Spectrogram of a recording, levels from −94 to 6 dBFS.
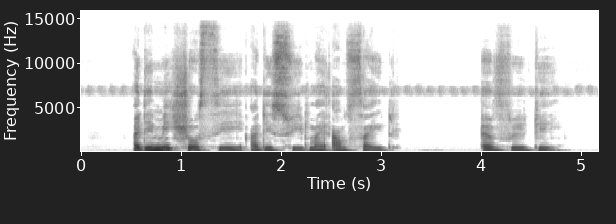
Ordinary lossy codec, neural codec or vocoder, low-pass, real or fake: none; none; 14.4 kHz; real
